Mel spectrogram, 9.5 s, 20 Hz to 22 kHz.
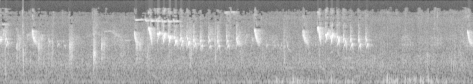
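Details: Male Masked Yellowthroat (Geothlypis aequinoctialis) at Costanera Sur Ecological Reserve, Buenos Aires, on 1 October 2022, sings two quick, bright phrases of tumbling, descending notes a few seconds apart, with scattered chips from other birds over low rumble.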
